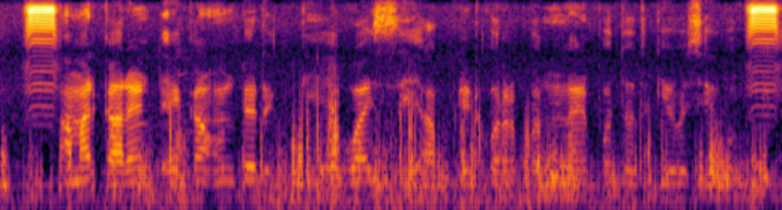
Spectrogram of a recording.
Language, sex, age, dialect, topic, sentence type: Bengali, male, 18-24, Jharkhandi, banking, question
